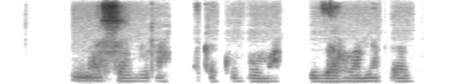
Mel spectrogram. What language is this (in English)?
Kinyarwanda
